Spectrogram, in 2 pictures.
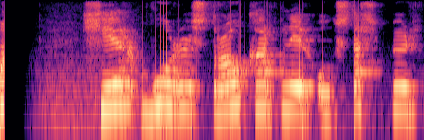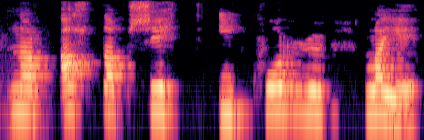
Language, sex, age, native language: Icelandic, male, 11, Icelandic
